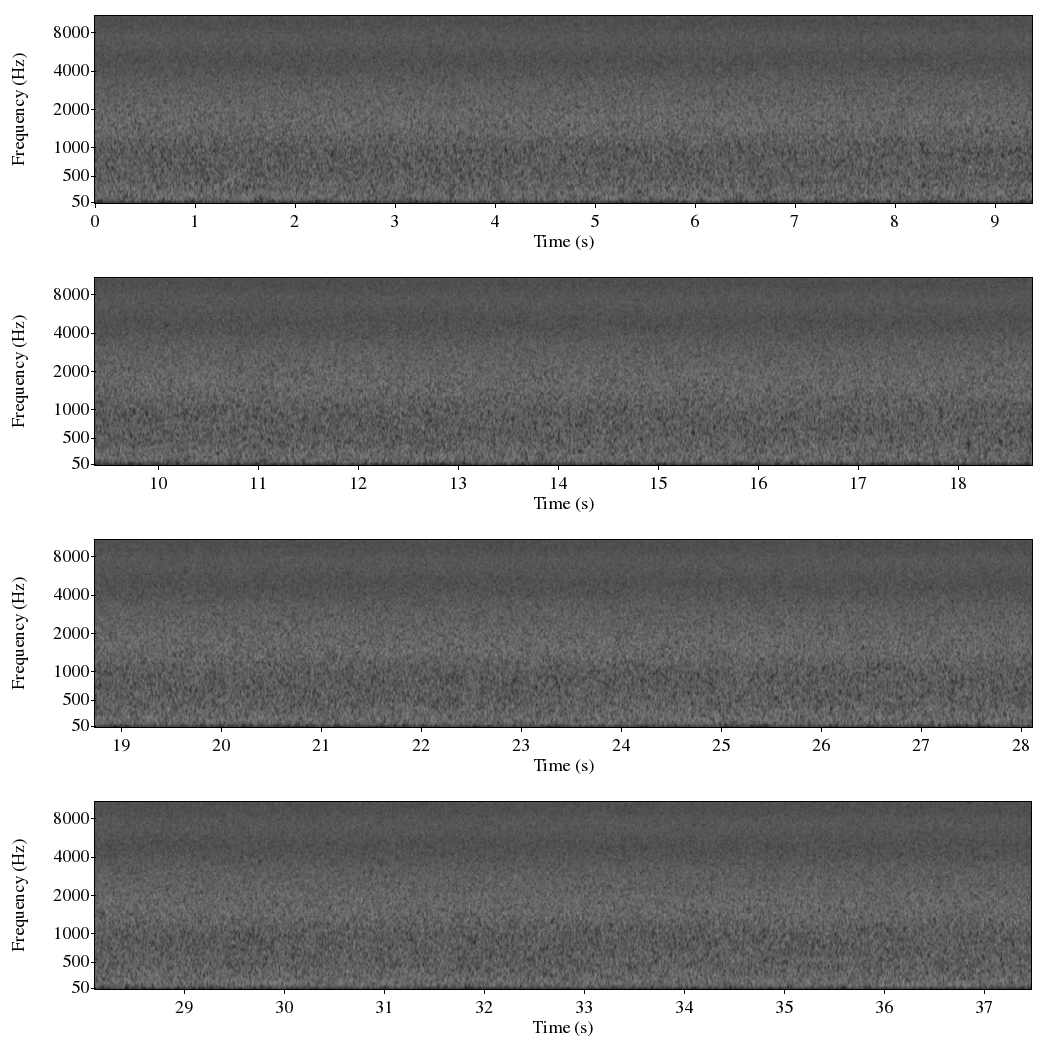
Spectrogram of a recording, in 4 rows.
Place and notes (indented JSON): {
  "title": "W 49th St, New York, NY, USA - Waterfall Tunnel, NYC",
  "date": "2022-08-23 16:30:00",
  "description": "Sounds from the Mini Plexiglass Waterfall Tunnel in Midtown.",
  "latitude": "40.76",
  "longitude": "-73.98",
  "altitude": "19",
  "timezone": "America/New_York"
}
